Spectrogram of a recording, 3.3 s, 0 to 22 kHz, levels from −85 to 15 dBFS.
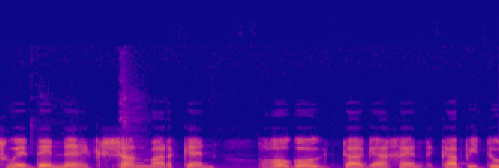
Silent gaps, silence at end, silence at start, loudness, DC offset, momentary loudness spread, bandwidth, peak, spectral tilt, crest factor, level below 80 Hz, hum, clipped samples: none; 0 s; 0 s; -26 LUFS; under 0.1%; 6 LU; 16 kHz; -6 dBFS; -5 dB/octave; 20 dB; -70 dBFS; none; under 0.1%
